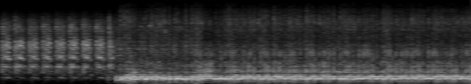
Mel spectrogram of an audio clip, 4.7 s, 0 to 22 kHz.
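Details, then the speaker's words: 2025 Honda CBR1000RR-R Fireblade SP with full exhaust, after dyno run: catches after about a second and settles to a steady, even idle; check engine light gone. "Now, it's hard to tell, but even at idle, it sounds way better. Also, there's no more check engine light."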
